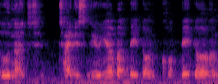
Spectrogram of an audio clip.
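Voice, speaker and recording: A man talks with an Indonesian accent. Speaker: language student. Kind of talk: class presentation. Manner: halting.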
